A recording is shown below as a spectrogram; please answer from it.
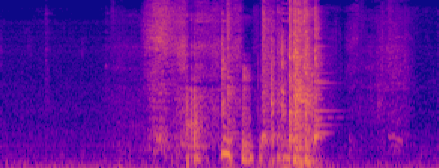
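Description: A person laughing in breathy giggles for about two seconds, starting about a second and a half in.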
